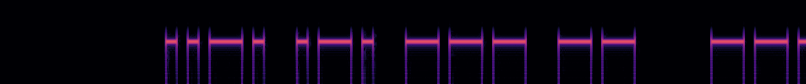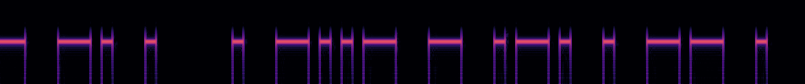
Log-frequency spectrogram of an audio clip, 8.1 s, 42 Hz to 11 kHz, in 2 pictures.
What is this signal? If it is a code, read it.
Morse code, heard as a keyed tone, about 22 wpm, 700 Hz. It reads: FROM ONE EXTREME
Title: Sentences from Top 1300 Words 22wpm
